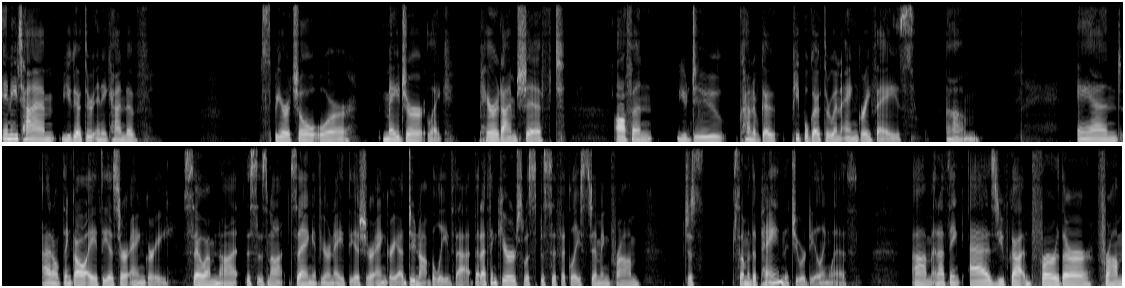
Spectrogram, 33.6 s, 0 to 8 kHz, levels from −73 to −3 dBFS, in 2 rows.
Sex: female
